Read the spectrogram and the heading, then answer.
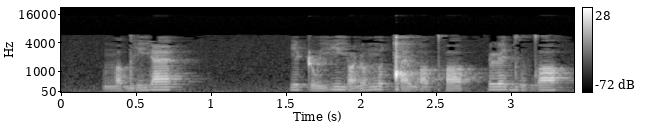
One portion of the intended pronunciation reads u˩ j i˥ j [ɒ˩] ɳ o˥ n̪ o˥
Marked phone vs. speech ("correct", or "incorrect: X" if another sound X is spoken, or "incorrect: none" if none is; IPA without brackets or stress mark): correct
